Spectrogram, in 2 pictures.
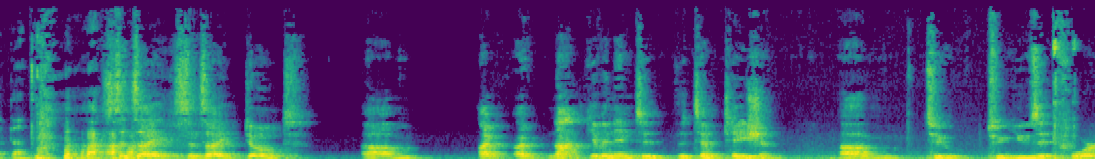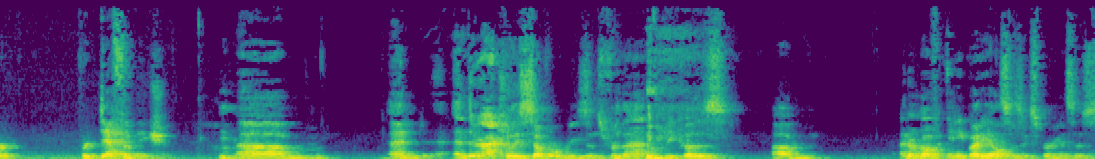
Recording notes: another panel from Balticon 2018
